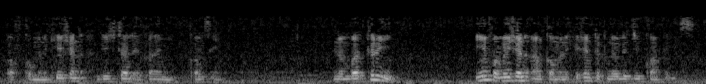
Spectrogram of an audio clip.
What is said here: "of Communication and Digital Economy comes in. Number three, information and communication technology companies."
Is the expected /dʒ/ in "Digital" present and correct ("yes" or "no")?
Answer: yes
